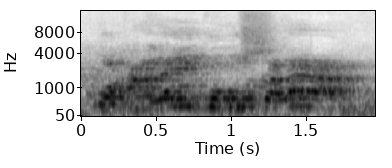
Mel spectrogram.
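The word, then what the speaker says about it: وعليكم السلام: Dia bacanya a a dia lebih ke belakang sedikit ya. Waalaikumussalam.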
